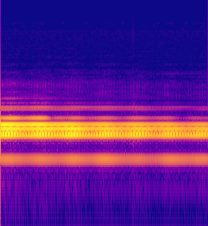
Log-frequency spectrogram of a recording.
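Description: Electric keyboard holding a chord of several notes, ringing steadily and slowly fading, with no new notes struck.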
